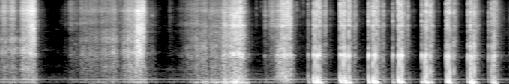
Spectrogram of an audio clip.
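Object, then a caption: Cardboard toilet-roll tube. A hollow grey cardboard toilet-roll tube is squeezed and scratched with fingertips and short nails, making a few swelling, papery scraping rustles. These are followed by a quick run of separate dry, hollow taps, each with a sharp bright edge and almost no ring. A faint steady low hum sits underneath throughout.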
